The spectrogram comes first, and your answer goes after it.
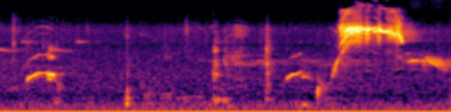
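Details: Young monkey Lucie crying and calling for its mother: short high whistled notes bending up then down, each under half a second, and then a longer shrill rising squeal near the end.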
